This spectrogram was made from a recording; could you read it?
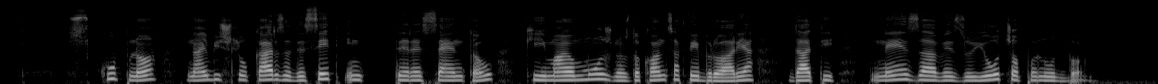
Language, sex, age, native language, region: Slovenian, female, 30-49, Slovenian, Central Slovenia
